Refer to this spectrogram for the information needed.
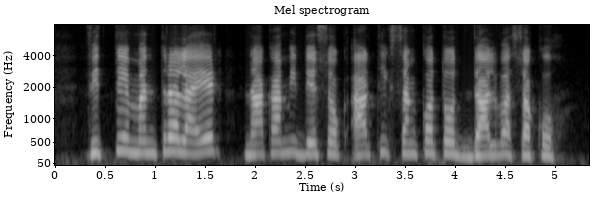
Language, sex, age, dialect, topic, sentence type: Magahi, male, 18-24, Northeastern/Surjapuri, banking, statement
